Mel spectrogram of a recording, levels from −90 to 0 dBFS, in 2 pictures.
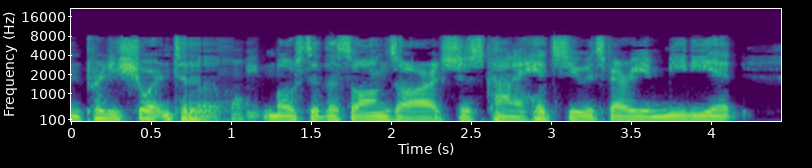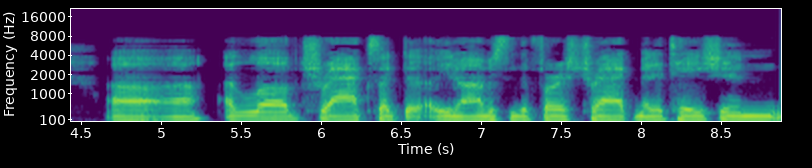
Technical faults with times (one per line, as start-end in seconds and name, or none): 0.00-8.88 low-delay AAC compression
0.74-1.21 AAC frame loss with concealment
4.88-5.08 AAC frame loss with concealment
